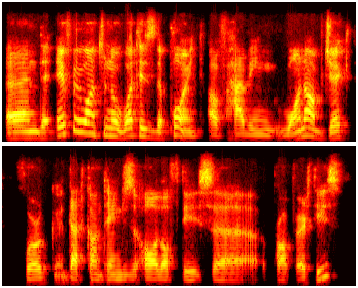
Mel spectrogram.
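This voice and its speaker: A man with an Iranian accent giving a technical presentation as a conference speaker, in a halting way with frequent pauses. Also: mid-range voice, big pitch swings, a little mellow, no room sound, highs cut off. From Iran. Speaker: conference speaker, software engineer.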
